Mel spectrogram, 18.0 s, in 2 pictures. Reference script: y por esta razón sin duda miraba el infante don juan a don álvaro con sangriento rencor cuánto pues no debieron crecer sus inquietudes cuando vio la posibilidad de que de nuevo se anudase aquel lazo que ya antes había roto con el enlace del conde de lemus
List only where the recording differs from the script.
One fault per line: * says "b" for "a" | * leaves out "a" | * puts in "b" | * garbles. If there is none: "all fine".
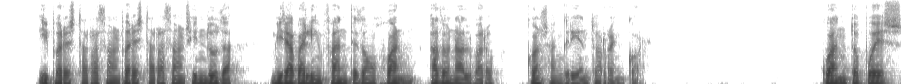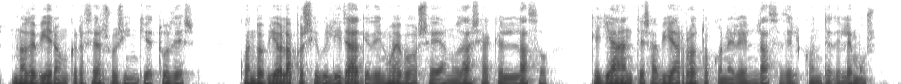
* puts in "por esta razón"
* leaves out "de"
